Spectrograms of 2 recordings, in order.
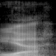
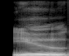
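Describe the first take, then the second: First: The word ends in a reduced 'uh' vowel. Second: The word ends in a full 'oo' vowel.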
